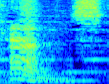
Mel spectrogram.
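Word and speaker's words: Cairns: cans or cans it's it's spelled cans but pronounced cans um and this is of course Great Barrier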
